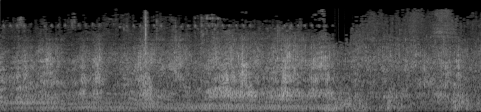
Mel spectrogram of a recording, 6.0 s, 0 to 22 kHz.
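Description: Yak-52 aerobatic plane's nine-cylinder M-14P radial engine and propeller running as a steady drone during an aerobatic display, slightly fainter over the last two seconds.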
